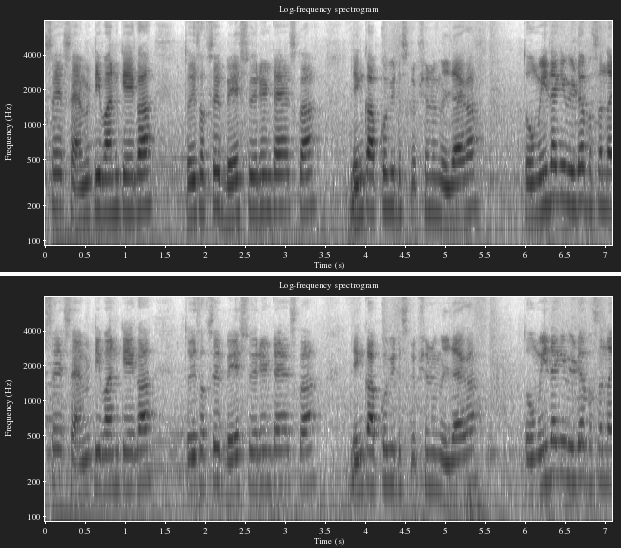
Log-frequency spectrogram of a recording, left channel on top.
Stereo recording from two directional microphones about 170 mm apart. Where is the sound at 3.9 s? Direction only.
25° left (ahead or behind).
